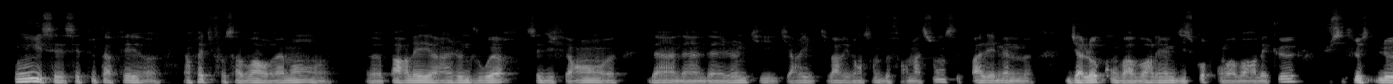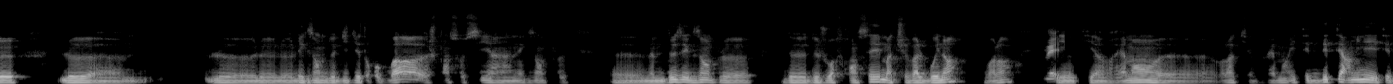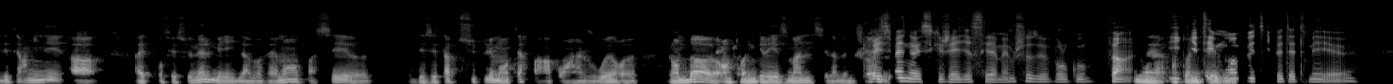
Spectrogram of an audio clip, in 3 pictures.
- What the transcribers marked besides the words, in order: unintelligible speech; stressed: "déterminé"; other background noise
- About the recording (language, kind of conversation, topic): French, podcast, Peux-tu me parler d’un projet qui te passionne en ce moment ?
